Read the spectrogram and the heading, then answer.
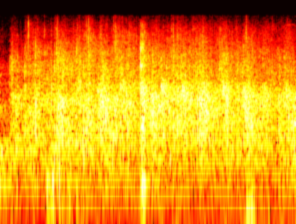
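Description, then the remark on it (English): Steady audience applause, given as a round of applause for God, fills the whole stretch, a dense wash of many hands clapping at an even level, with one slightly louder burst midway and no voices standing out. “You miss your cue to give God a round of applause there.”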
